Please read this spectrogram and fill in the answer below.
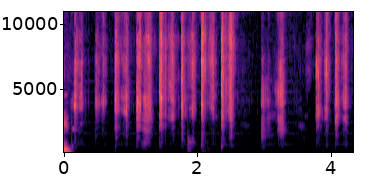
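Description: Crumpled bubble wrap dabbed against a painted block, a faint, irregular crinkling and tapping as thinned paint is pressed on for texture.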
